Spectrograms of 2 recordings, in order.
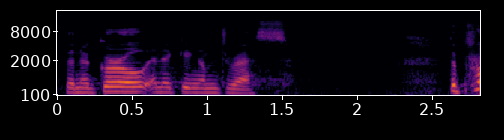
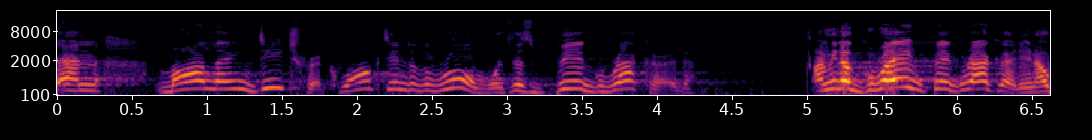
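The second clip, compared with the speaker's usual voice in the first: theatrical star telling an anecdote; lively, showy raconteur; 9 dB louder than usual. Acted. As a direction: greet the crowd grandly, then spin the story. Plays [name] in a monologue.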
